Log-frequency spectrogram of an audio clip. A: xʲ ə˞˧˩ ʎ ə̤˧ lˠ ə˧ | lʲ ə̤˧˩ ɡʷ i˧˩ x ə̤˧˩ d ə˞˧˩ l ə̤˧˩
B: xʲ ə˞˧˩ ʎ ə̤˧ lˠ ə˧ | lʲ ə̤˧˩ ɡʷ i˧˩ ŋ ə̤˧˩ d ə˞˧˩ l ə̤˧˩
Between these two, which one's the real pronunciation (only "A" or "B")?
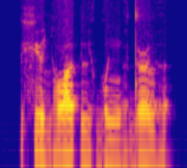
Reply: B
